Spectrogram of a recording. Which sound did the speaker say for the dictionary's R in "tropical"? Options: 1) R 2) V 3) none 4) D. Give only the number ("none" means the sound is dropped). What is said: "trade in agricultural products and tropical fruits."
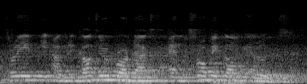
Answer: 1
